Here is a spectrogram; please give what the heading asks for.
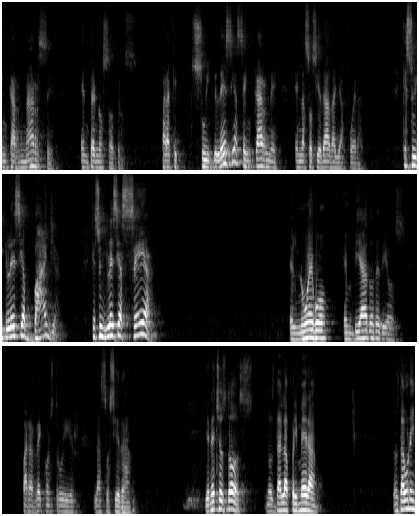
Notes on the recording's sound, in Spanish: presentado en vivo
